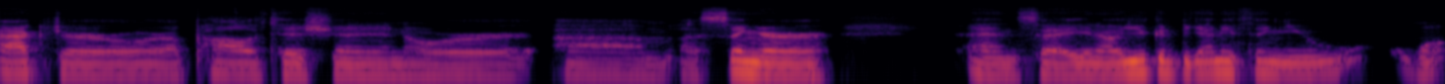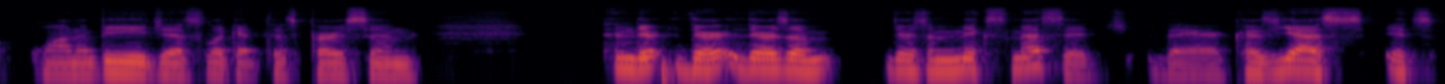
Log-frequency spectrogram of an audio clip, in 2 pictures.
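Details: Stuttering in an adult man, a speech therapist who describes himself as a person who stutters; audible part-word and word repetitions; finding: stuttering.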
